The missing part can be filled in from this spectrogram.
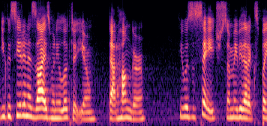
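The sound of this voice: Reading delivered in an unforced voice.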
